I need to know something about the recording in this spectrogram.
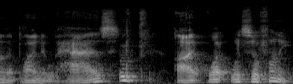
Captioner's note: chuckles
